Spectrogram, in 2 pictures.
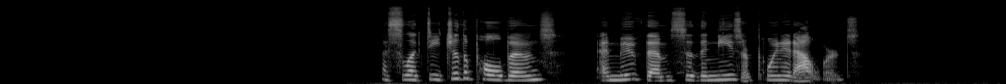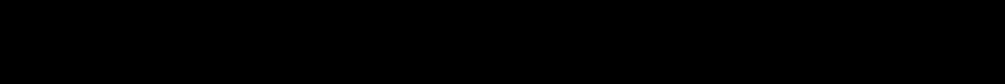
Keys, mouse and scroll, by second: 1.0 middle click, 2.1 KP_1, 3.3 scroll up 1, 3.9 shift+middle click, 5.4 click, 8.6 g, 15.9 click.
